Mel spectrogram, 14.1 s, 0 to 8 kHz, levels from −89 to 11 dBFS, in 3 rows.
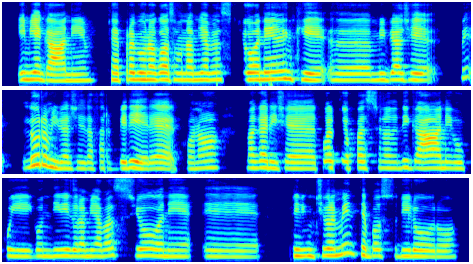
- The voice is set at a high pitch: Yes, high, 225 Hz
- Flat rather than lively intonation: Yes, narrow, 1.9 semitones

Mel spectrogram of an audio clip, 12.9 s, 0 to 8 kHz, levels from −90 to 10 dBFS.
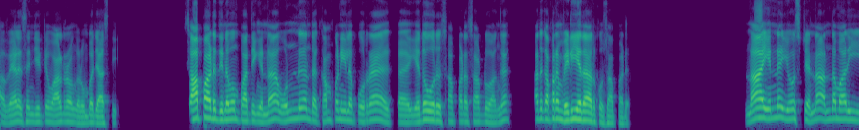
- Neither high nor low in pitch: Yes, medium, 145 Hz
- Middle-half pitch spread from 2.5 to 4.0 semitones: No, average, 5.0 semitones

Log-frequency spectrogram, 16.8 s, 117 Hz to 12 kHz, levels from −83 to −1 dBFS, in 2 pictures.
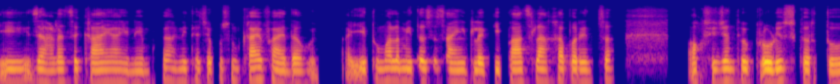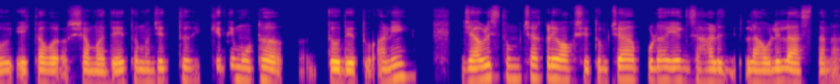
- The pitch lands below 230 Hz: Yes, low, 135 Hz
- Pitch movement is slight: Yes, narrow, 1.8 semitones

